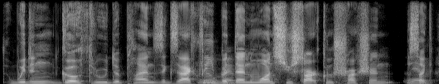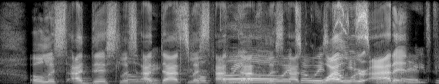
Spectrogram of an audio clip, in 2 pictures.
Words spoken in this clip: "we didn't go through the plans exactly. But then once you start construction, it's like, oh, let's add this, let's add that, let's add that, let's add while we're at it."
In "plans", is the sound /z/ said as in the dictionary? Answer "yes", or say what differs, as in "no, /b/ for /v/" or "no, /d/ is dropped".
yes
